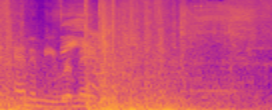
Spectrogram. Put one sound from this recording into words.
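A rifle fires a burst of rapid shots.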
